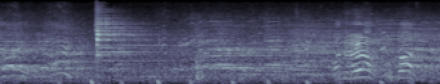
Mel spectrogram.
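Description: Round bell struck once about a second in to start the round, its ring fading over a second or so, over arena voices with a shout near the end.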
